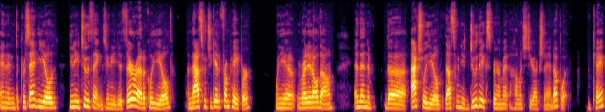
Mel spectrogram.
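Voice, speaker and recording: Over a quiet background, a woman with a fairly low pitch and ordinary pitch variation talks at a fairly quick pace. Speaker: chemistry teacher. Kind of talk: lecture. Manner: fast.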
